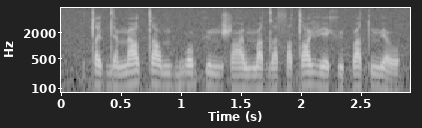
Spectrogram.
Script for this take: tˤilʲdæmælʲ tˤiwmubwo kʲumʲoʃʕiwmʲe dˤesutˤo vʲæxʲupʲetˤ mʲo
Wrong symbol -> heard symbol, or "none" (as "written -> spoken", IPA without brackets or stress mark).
none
